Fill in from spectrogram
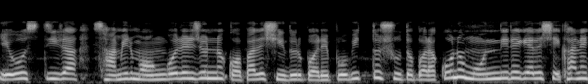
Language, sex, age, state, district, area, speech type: Bengali, female, 18-30, West Bengal, Paschim Medinipur, rural, spontaneous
